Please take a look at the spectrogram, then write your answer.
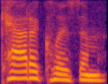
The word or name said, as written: cataclysm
